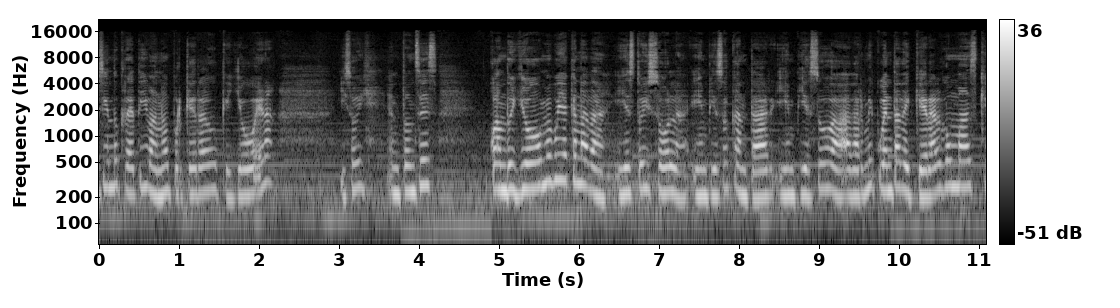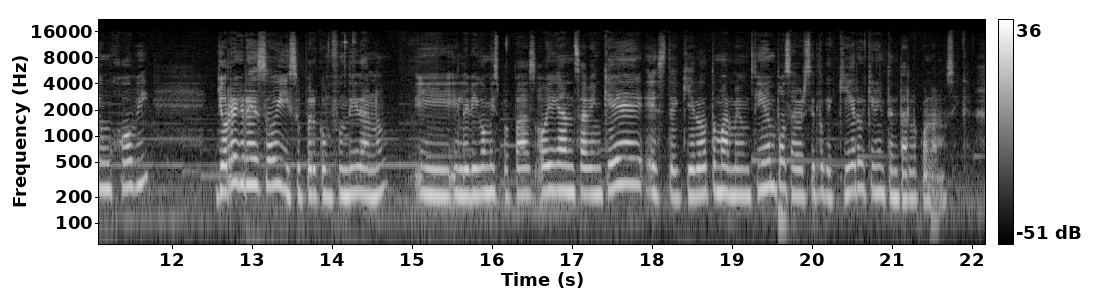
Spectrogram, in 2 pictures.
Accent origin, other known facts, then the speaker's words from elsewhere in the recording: Arandas, Jalisco, Mexico; moved away; also born or lived in León, Guanajuato / London / Puerto Vallarta; mi pueblo se escucha la banda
